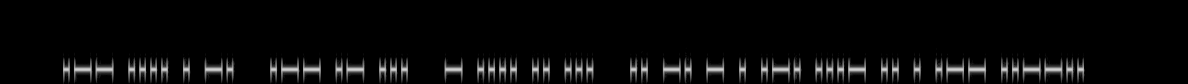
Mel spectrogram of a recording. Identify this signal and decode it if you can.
Morse code, heard as a keyed tone, about 22 wpm, 700 Hz. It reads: WHEN WAS THIS INTERVIEW?
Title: Sentences from Top 1600 Words 22wpm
